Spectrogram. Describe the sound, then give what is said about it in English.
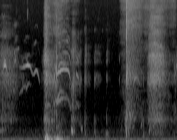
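A person vomiting, heard over a video call: a forceful retching sound with a heavy wet gush, then a second rougher heave with spattering, preceded by faint squeaky wheezes. No voices speak. “It turned out Pukey Pale threw up with a splash.”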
